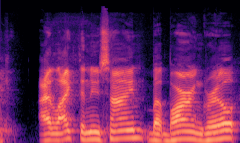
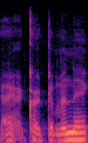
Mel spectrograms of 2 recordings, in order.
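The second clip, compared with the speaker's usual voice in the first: put-on talking like an old person; 11 dB quieter than usual. Explaining a phrase by imitating old people: imitating old people. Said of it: "old people, like".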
